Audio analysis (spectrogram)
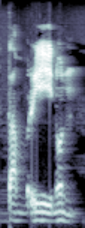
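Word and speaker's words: تمرين: Ini bacanya tamrinun.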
